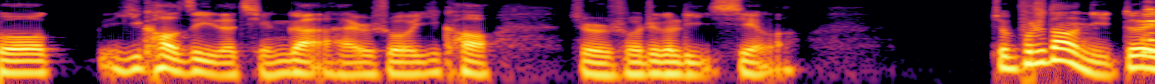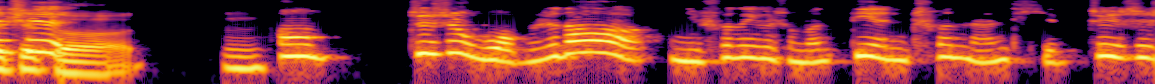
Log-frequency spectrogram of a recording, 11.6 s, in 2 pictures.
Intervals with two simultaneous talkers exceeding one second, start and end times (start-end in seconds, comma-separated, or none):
none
